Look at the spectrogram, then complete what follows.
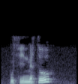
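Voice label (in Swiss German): "wo sinn mer do", Alsatian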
